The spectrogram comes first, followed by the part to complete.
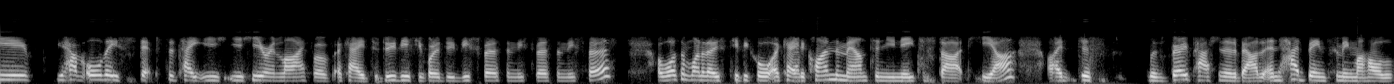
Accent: Sydney, New South Wales, Australia; born and raised in Sydney

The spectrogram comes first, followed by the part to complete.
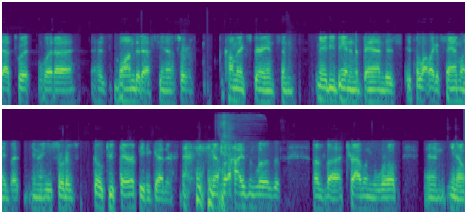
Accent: California, United States; also born or lived in Amsterdam, Netherlands; I was born in Amsterdam in the Netherlands, and my dad was a musician and was touring through Europe. My parents were, and ended up living in Europe for a few years as a young child, and then moved to California after elementary school.

